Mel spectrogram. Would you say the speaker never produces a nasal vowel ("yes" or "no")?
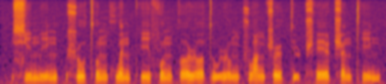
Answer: yes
